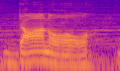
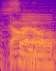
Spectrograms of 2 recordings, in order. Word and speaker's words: Domhnall: They said that it's pronounced Donal, D-O-N-A-L, Donal. – So there you go. Donal Gleeson. – Okay, just a silent M-H, that's normal.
